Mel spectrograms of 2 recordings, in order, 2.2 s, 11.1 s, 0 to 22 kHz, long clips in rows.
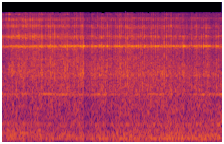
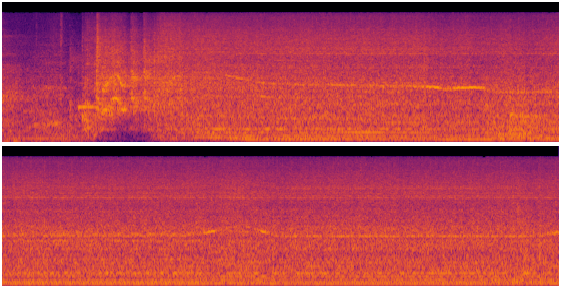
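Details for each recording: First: Idler pulley removed from a 2001 Dodge Dakota 3.9 L V6, spun by hand: steady, gritty high-pitched whir of a worn bearing, replaced with a new idler. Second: 2001 Dodge Dakota 3.9L V6 after the serpentine belt was reinstalled: the engine cranks, catches within a second and settles into a smooth steady idle with no squeal or chirp. Normal idle.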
